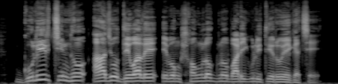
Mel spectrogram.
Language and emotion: Bengali, neutral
